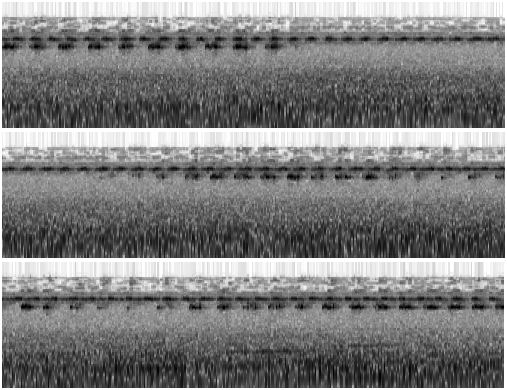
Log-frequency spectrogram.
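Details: Crickets calling at night: rapid high chirps at the start fade and drop out for a few seconds in the middle, then return in a quick regular train, over a steady low background rumble.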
